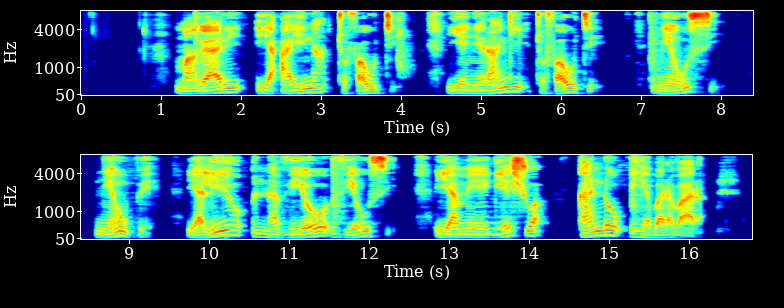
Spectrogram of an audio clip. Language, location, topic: Swahili, Mombasa, finance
